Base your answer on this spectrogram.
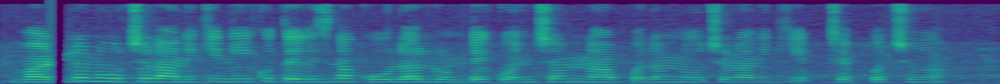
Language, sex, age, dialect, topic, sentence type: Telugu, female, 18-24, Central/Coastal, agriculture, statement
